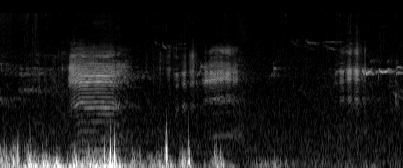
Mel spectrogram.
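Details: Zwartbles lambs in an orchard in County Kilkenny, Ireland, on an evening after weaning, settled and grazing; a short bleat rises over low thumping and rustling close by, followed by fainter calls.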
